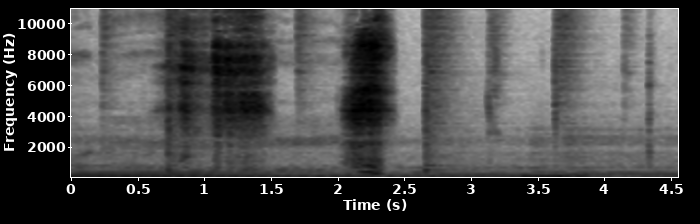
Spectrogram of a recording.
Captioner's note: Addison snorting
